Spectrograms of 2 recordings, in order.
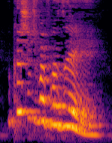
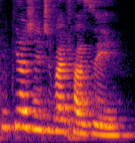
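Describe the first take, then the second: First: Said in the usual way. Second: "o que a gente vai fazer?" stretched out, trailing in doubt; drawn-out doubtful question. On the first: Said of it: "Não é assim". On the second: Shown as a demonstration. Teacher showing the ellipsis as a doubtful trailing question. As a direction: let the question hang with hesitation. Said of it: "tem uma reticências pra prolongar essa pergunta".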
